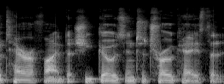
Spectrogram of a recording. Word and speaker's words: trochee: So the difference being the iamb has the stress on the second syllable, the trochee has the stress on the first syllable.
